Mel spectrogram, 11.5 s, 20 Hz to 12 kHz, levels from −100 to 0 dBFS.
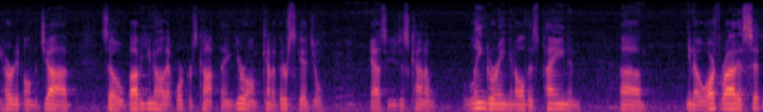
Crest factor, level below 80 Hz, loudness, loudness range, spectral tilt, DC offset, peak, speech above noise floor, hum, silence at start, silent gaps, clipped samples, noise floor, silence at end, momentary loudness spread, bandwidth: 22 dB; -70 dBFS; -38 LUFS; 5 LU; -7 dB/octave; under 0.1%; -16 dBFS; 26 dB; none; 0 s; none; under 0.1%; -64 dBFS; 0 s; 15 LU; 11 kHz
